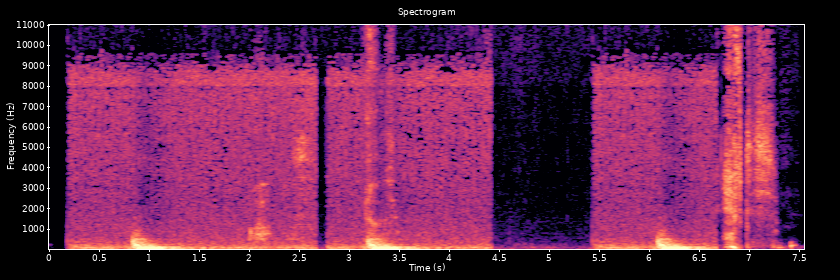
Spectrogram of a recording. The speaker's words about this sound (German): Obacht, wir spielen den Ton ab. Spiel's nochmal ab. Obacht, gleich am Anfang hört man's klopfen.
